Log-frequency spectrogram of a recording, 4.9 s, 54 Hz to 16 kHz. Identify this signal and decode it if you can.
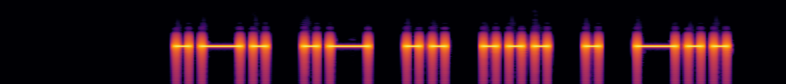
Morse code, heard as a keyed tone, about 15 wpm, 700 Hz. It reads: RAISED
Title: ED Suffix - Top 100 Words with Base Words 15wpm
